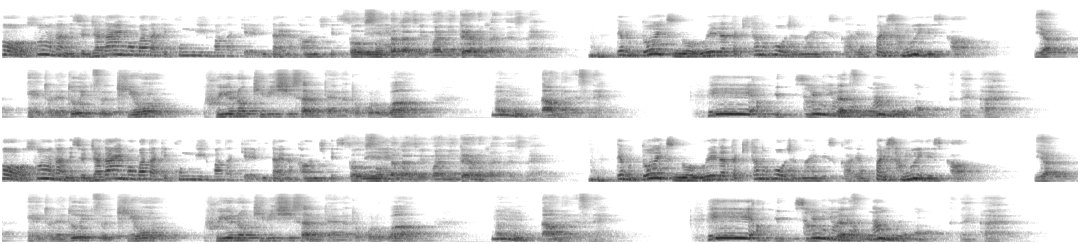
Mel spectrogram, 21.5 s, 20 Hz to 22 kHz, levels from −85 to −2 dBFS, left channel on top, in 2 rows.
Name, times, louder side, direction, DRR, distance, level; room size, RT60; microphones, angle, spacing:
voice 1, 0.0-3.9 5.9-9.7 15.7-16.1 17.7-18.4 18.7-19.8, right 2 dB, 25° right, 5 dB, 0.5 m, -28 dB
voice 2, 3.4-5.4 10.3-10.5 11.0-12.4 12.8-14.9 15.7-16.8 18.5-20.0 20.3-20.8, left 1 dB, 20° left, -1 dB, 1.2 m, -33 dB
6.6 x 3.4 x 5.7 m, 0.80 s
head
